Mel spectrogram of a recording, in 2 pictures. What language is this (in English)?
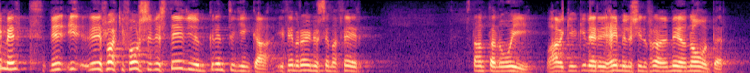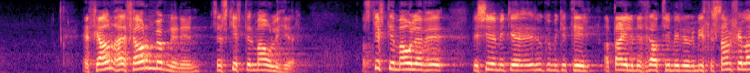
Icelandic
